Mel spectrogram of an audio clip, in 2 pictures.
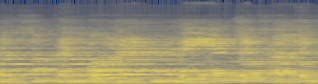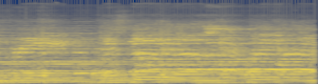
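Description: A live folk band playing a Newfoundland sea song, with a mandolin strummed among the instruments.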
